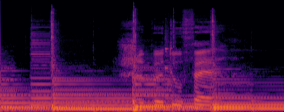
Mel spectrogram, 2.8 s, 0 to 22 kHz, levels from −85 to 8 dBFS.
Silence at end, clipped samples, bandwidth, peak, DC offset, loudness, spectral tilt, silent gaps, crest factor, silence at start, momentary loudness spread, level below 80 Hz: 0 s; under 0.1%; 16.5 kHz; -12 dBFS; under 0.1%; -28 LUFS; -7 dB/octave; none; 14 dB; 0 s; 3 LU; -52 dBFS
